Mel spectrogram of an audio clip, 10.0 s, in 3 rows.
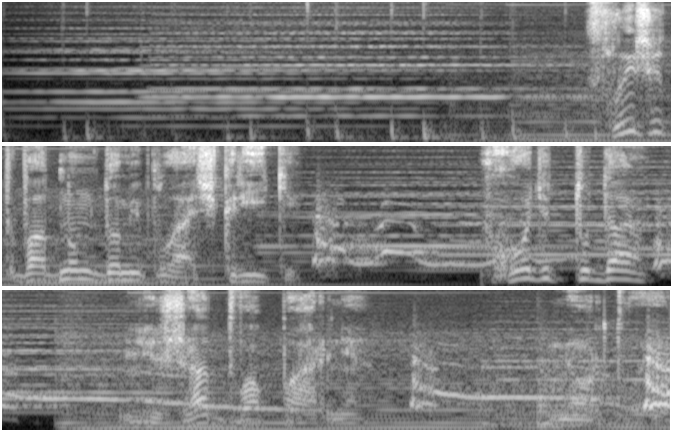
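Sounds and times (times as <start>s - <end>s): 
horse hooves clip-clopping: 0.0s - 7.2s
speech: 2.9s - 5.0s, 5.8s - 8.8s, 9.4s - 10.0s.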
